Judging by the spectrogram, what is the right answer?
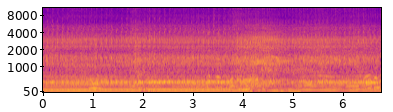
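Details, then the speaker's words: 1.8 20V turbo engine after repair with new turbo: light uneven ticking clatter over steady idle; new hydraulic lifters not yet primed with oil, considered normal. "Donc le moteur il clacote un peu, c'est normal, les pousseurs sont neutres et pas amorcés."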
